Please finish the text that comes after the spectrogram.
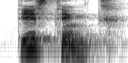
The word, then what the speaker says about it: distinct: distinct, 얘는 강사 앞에 있어요.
